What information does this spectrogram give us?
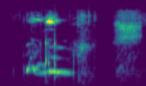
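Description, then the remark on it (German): Small dogs whimper in a video game, a short, high, whiny cry with a couple of quick yelps, followed by a brief hissing burst; fairly quiet, with no talking. “Diese kleinen Hunde.”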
